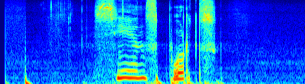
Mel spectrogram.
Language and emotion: Russian, neutral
